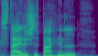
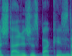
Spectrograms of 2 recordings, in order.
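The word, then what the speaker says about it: steirisches Backhendl: Sag mal dreimal steirisches Bachhändl. – Steirisches Bachhändl, steirisches Bachhändl, steirisches Bachhändl. What? I say it like a local, no? – Yeah.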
